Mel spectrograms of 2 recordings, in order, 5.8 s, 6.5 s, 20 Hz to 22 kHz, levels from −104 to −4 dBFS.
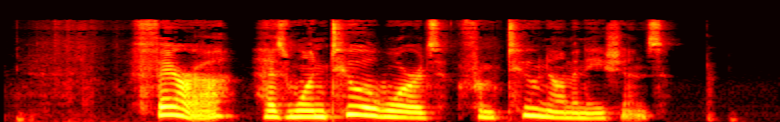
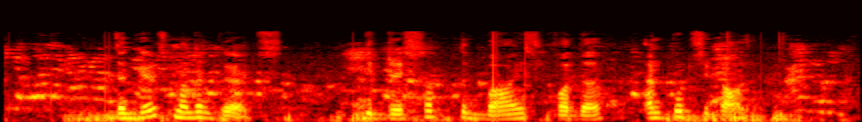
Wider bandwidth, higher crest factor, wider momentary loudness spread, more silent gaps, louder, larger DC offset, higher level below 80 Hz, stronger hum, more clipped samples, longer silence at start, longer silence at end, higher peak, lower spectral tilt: first, 11.5 kHz vs 7.8 kHz; about the same, 18 dB vs 20 dB; about the same, 15 LU vs 14 LU; neither; first, -24 LUFS vs -34 LUFS; neither; second, -68 dBFS vs -56 dBFS; neither; neither; first, 1.05 s vs 0.05 s; first, 0.9 s vs 0.1 s; first, -8 dBFS vs -16 dBFS; second, -5 dB/octave vs -7.5 dB/octave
